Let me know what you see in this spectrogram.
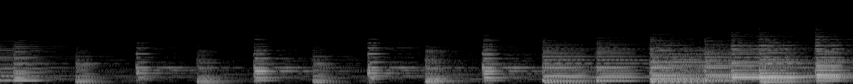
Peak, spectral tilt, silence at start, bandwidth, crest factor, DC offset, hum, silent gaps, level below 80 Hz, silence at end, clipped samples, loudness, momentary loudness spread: -12 dBFS; -10.5 dB/octave; 0 s; 5.4 kHz; 18 dB; under 0.1%; none; none; -52 dBFS; 0 s; under 0.1%; -32 LUFS; 17 LU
